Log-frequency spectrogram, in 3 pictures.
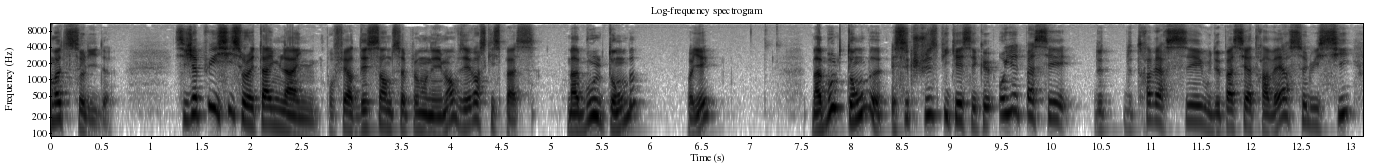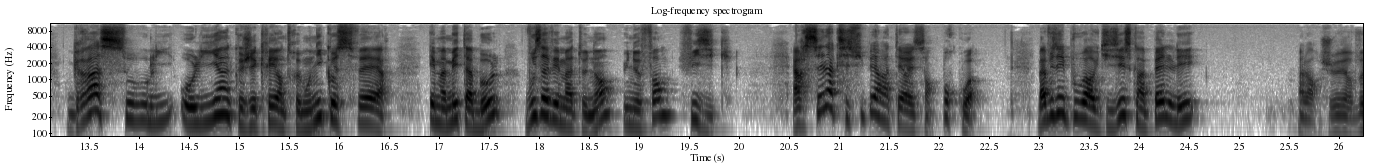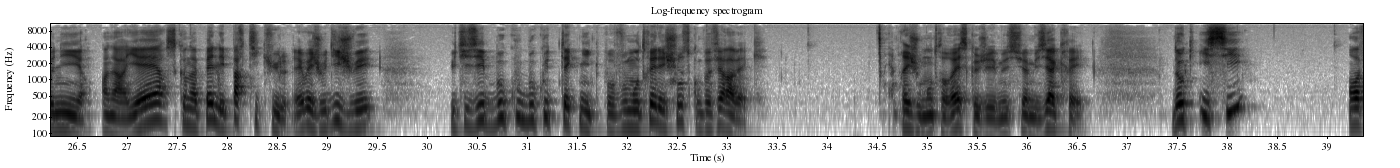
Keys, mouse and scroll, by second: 4.3-6.2 drag, 7.1-8.9 drag, 8.2-10.1 middle drag, 22.6 KP_1, 27.5-29.3 drag, 29.3 a, 30.8 z, 32.3 b, 37.3-39.0 middle drag, 39.0-39.3 drag.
